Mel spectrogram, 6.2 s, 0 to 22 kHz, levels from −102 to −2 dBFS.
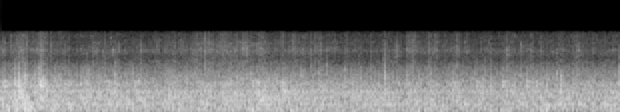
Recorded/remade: recorded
